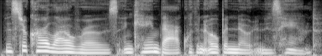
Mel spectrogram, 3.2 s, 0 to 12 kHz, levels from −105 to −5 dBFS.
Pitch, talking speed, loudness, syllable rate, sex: 155 Hz, 240 wpm, -17 LUFS, 5.1 syllables/s, female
